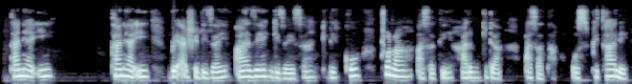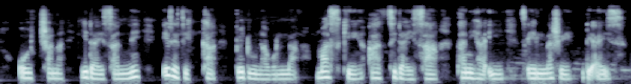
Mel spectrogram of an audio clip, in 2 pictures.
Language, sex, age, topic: Gamo, female, 25-35, government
